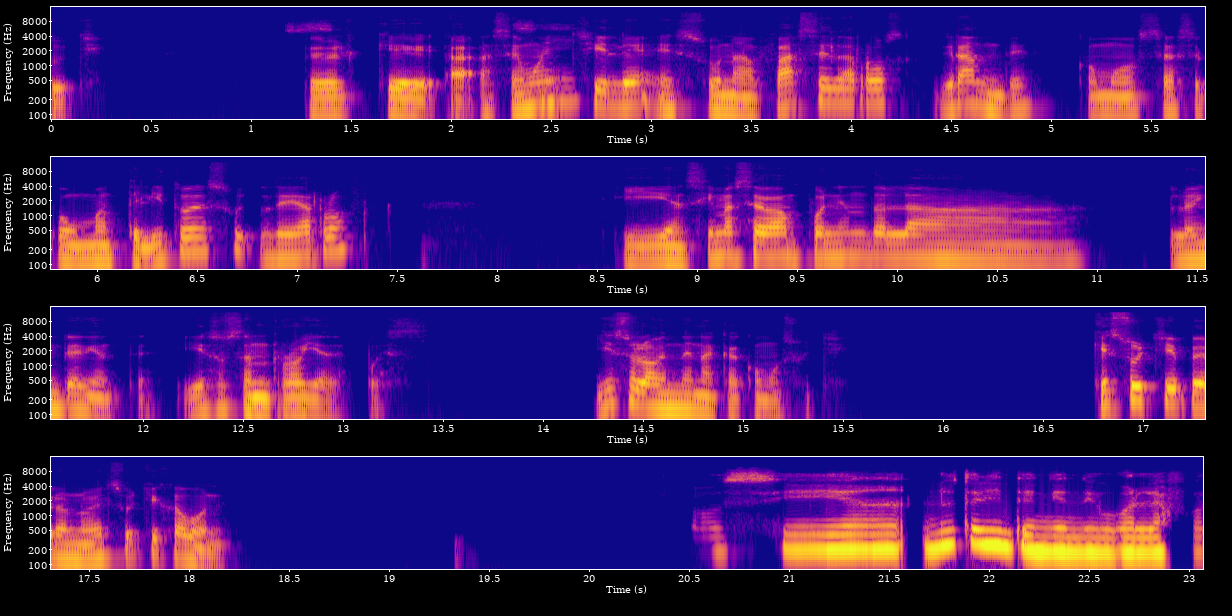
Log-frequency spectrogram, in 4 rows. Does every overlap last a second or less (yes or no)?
yes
